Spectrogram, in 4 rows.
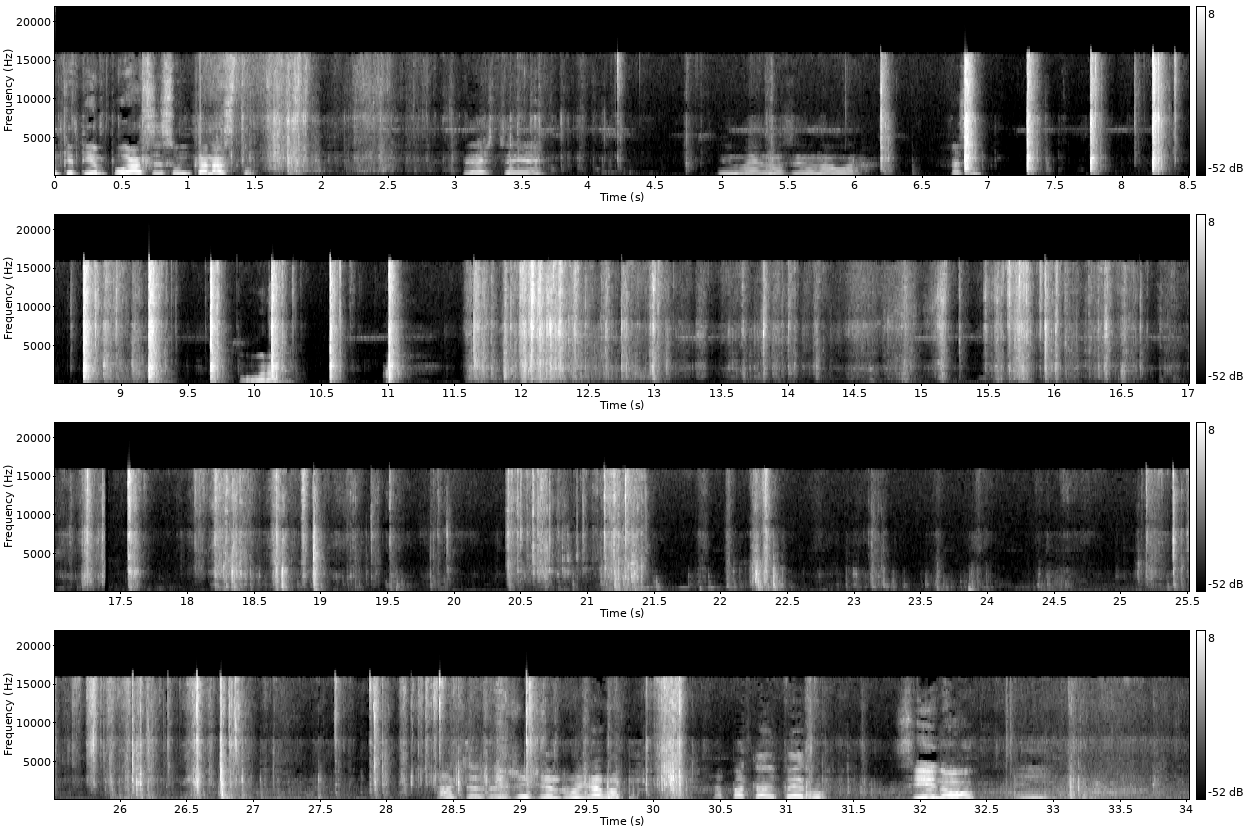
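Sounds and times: cane strips rustling and creaking: 0.0s - 6.5s, 11.5s - 31.8s.

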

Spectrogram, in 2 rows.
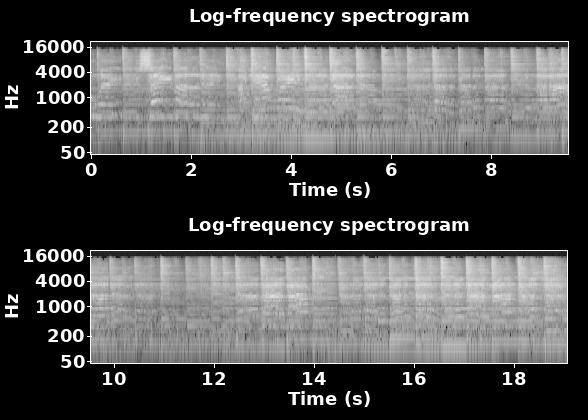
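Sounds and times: acoustic guitar strumming: 0.0s - 19.0s
women singing: 0.0s - 19.0s.

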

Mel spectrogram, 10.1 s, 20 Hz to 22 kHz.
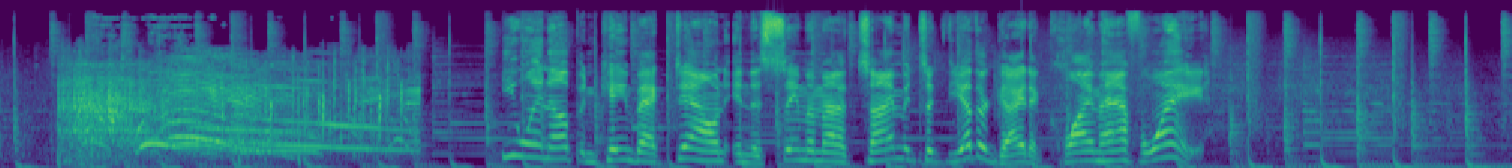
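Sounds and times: background music with steady beat: 0.0s - 10.0s
people shouting and cheering: 0.4s - 2.9s
long falling yell: 0.5s - 2.8s.

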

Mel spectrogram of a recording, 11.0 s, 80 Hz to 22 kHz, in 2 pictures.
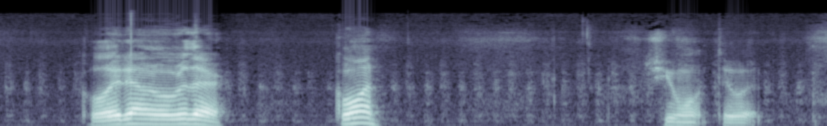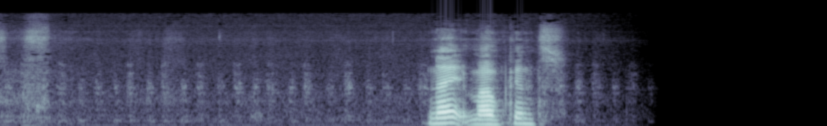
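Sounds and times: dog panting: 0.0s - 10.0s.

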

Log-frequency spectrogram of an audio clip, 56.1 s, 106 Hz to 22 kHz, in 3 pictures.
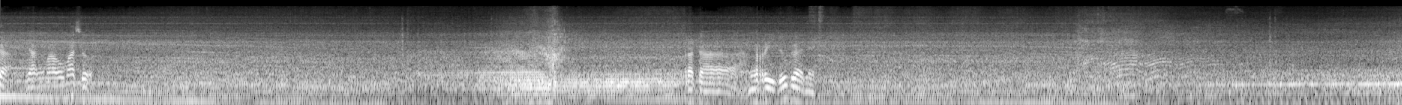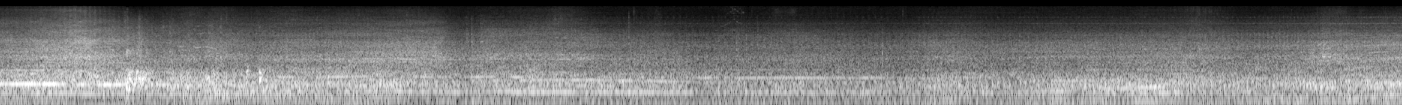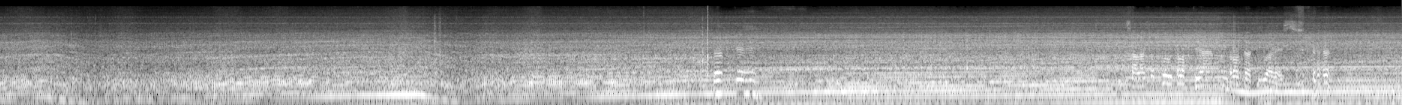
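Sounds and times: motorcycle engine accelerating: 0.0s - 28.0s, 36.0s - 56.0s.

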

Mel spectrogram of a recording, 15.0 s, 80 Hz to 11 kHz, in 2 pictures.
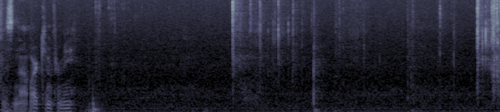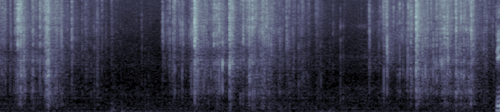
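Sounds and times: foil wrappers crinkling: 3.5s - 4.7s, 7.1s - 15.0s.

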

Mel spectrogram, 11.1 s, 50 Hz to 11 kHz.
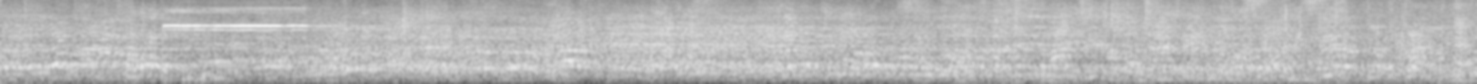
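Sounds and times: people talking and calling: 0.0s - 11.0s
high whistle blast: 1.2s - 2.6s.

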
